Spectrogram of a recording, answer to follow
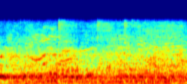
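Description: People's voices over a steady low hum, with no distinct non-speech sound standing out.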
